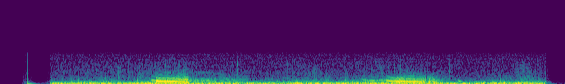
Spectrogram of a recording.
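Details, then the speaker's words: Teaching example of chest sounds: low, coarse rumbling snoring noises heard clearly on expiration, from movement of airway secretions; rhonchi. "escuchen bien cuando expira el paciente vieron está bien clarito el ron cosa"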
